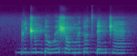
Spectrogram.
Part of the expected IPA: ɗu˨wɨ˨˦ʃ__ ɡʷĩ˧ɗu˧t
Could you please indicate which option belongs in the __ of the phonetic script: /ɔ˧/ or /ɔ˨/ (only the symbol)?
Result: ɔ˨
